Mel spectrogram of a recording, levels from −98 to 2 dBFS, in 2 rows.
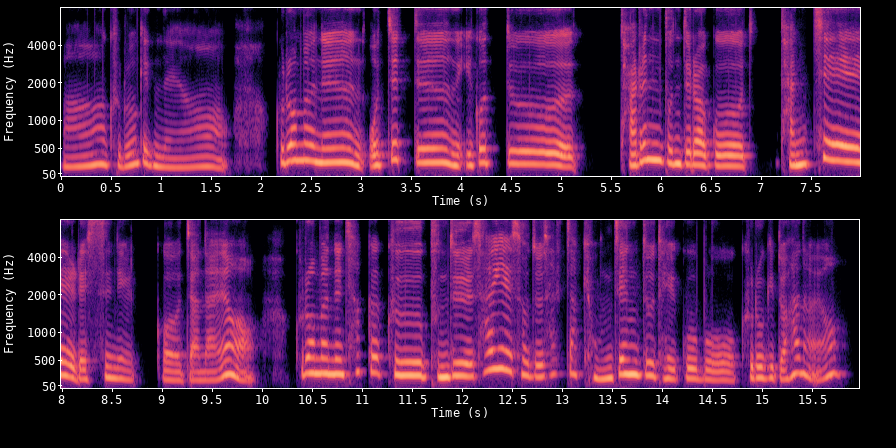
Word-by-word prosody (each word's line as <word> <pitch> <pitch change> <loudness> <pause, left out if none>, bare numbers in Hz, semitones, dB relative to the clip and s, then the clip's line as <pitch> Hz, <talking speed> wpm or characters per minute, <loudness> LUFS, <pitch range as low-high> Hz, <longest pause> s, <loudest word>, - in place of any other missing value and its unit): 아 185 +5 -3
그러겠네요. 175 -5 -6 0.4
그러면은 255 -4 +2
어쨌든 250 +1 0
이것도 220 -2 0 0.4
다른 285 +9 +3
분들하고 200 -6 +2 0.3
단체 240 - +3
레슨일 170 0 -4 0.2
거잖아요. 150 - -3 0.3
그러면은 265 -1 +3
잠깐 285 0 -5
그분들 230 -2 +3
사이에서도 295 -6 0
살짝 255 +3 -8
경쟁도 230 +6 +2
되고 180 -2 -4
뭐 150 -3 -7
그러기도 190 -3 -3
하나요? 245 +1 -4
220 Hz, 225 characters per minute, -23 LUFS, 185-255 Hz, 0.4 s, 다른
